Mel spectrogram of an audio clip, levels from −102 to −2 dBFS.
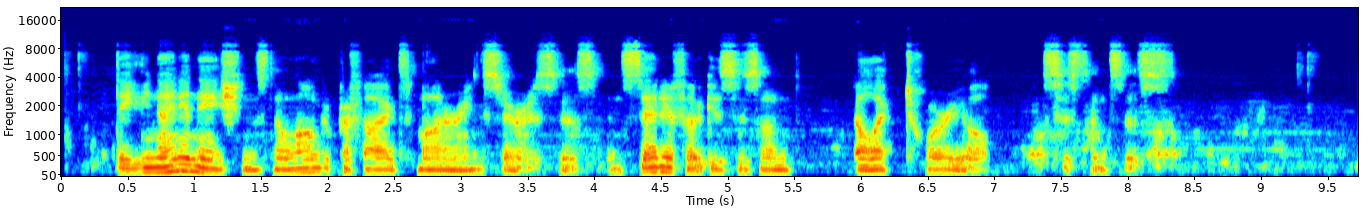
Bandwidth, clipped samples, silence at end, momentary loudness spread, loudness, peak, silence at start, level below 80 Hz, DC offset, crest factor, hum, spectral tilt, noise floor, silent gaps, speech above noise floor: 9.4 kHz; under 0.1%; 0.9 s; 12 LU; -25 LUFS; -6 dBFS; 0.3 s; -58 dBFS; under 0.1%; 18 dB; none; -5.5 dB/octave; -57 dBFS; none; 33 dB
